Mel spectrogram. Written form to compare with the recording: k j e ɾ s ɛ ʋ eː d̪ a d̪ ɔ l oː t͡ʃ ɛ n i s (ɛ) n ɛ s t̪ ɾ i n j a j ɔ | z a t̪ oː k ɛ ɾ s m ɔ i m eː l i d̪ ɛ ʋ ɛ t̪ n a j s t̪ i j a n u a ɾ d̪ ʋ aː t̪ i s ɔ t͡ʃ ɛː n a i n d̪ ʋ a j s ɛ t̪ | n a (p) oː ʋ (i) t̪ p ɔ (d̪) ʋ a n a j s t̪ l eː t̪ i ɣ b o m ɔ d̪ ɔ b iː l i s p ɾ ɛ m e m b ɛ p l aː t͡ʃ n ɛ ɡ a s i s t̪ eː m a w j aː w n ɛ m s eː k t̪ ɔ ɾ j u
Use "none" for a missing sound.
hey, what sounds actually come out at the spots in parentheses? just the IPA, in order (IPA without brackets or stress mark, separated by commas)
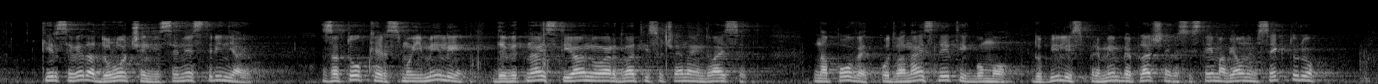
ɛ, p, ɛ, d̪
